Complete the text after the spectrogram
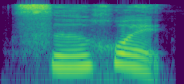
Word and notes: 词汇: cí huì

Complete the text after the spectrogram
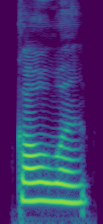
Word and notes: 高温: gāo wēn

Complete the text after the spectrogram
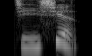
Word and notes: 极限: jí xiàn

